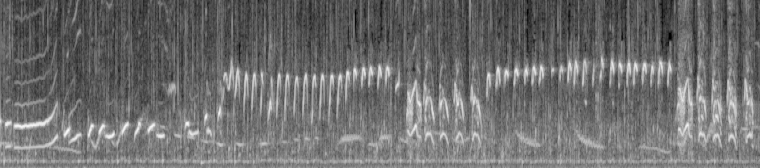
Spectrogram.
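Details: White-rumped shama song used as a lure recording to provoke captive birds into singing and to train them for contests. Rapid, varied phrases of sweet whistles, buzzy trills and repeated high chattering notes follow one another without pause over a faint steady low hum.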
